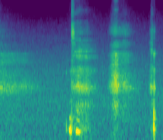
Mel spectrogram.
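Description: Three short, quiet sniffles from someone whose allergies are acting up around flowers, spaced irregularly over near-silence.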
